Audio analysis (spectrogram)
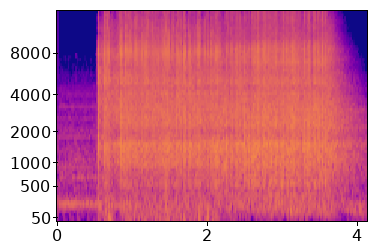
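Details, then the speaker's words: Welder test on spare truck brackets: about three seconds of harsh, uneven crackling and popping instead of a crisp sizzle, a rough, spattery weld with doubtful penetration. "I don't like the way that sounds. It doesn't sound good. It doesn't sound like a nice crisp weld."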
